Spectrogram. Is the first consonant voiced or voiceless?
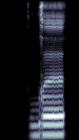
voiced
